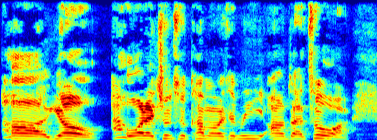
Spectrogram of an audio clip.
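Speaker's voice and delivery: dubbed-movie voiceover voice. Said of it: "voiceovers for like movies".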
